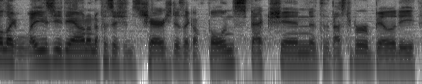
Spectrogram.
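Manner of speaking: ordinary talk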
